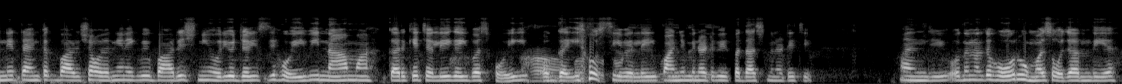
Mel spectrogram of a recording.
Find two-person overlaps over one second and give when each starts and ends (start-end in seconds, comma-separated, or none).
5.3-7.3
